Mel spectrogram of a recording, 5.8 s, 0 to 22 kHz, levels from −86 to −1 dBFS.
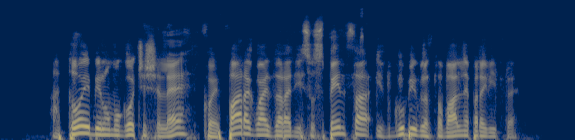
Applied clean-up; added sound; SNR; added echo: neural mask model Resemble Enhance denoiser.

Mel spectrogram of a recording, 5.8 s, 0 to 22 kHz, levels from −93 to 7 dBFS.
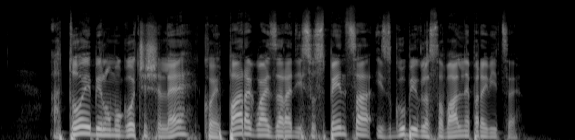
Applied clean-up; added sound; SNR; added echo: none; none; none; none.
